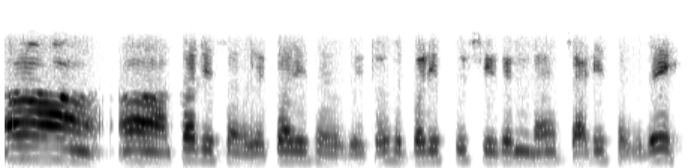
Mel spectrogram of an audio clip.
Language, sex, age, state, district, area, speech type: Dogri, female, 45-60, Jammu and Kashmir, Udhampur, urban, conversation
